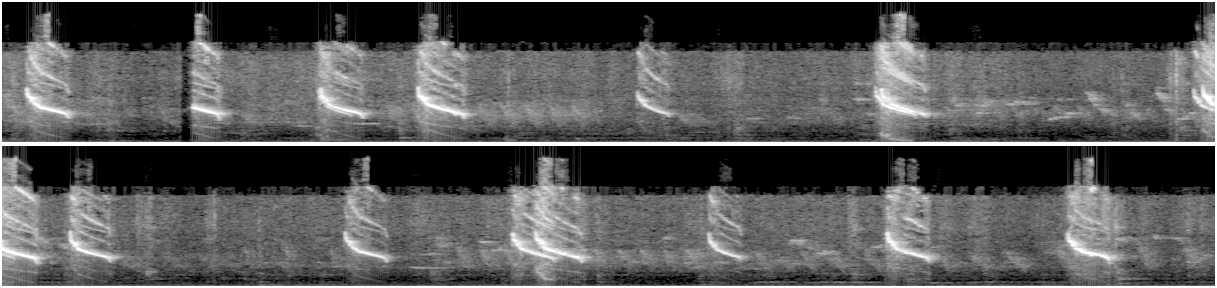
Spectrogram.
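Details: Female Oriental white-eye in breeding condition calling to males, used to stir males into singing: thin, high, downward-slurred whistled notes repeated in irregular bursts, roughly a dozen over twelve seconds, some doubled, over a quiet background.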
